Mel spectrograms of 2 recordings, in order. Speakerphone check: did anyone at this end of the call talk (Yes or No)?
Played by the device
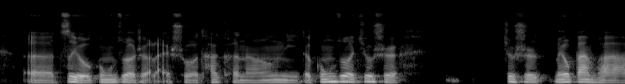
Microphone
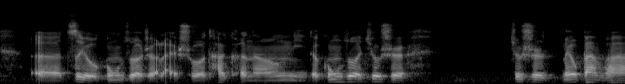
No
